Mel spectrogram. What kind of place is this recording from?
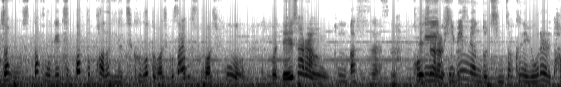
car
